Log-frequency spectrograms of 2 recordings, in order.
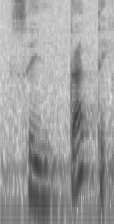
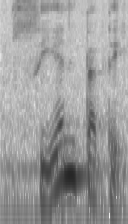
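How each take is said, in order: First: "sentate" stressed on the middle syllable, TA; Argentine "sentate". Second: "siéntate" stressed on the first syllable, SIÉN; Peruvian "siéntate". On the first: Teacher showing Argentina's form, "sentate" stressed on TA. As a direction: lower pitch, "sentate" as sen-TA-te with no ie glide. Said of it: "Y en Argentina dicen". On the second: Teacher showing Peru's form, "siéntate" stressed on SIÉN. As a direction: hit "sién" in "siéntate", with the ie glide. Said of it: "yo digo en Perú". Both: Shown as a demonstration.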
